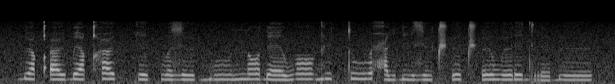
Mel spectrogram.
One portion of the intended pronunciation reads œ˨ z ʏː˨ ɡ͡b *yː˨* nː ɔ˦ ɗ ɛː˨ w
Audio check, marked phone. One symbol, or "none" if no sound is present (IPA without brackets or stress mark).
uː˨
